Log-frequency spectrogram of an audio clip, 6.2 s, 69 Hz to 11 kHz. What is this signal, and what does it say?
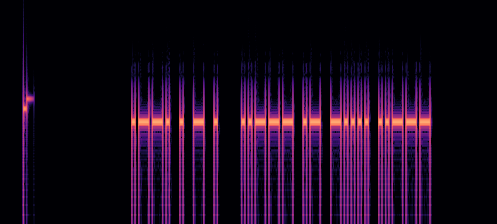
Morse code, heard as a keyed tone, about 28 wpm, 700 Hz. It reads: PETE 2A62
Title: CWT Exchange 28wpm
